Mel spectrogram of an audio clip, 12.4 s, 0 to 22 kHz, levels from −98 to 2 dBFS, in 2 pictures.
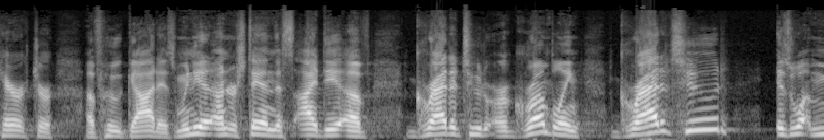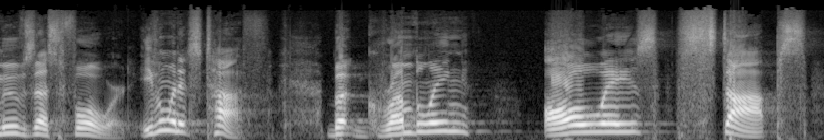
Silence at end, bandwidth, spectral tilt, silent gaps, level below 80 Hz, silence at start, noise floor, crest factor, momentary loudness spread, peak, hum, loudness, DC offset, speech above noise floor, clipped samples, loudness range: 0.15 s; 17 kHz; -4.5 dB/octave; none; -54 dBFS; 0 s; -45 dBFS; 14 dB; 14 LU; 0 dBFS; none; -13 LUFS; under 0.1%; 31 dB; under 0.1%; 4 LU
